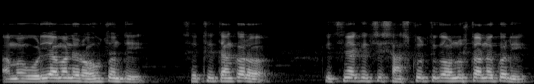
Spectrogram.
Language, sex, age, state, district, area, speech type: Odia, male, 45-60, Odisha, Kendrapara, urban, spontaneous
